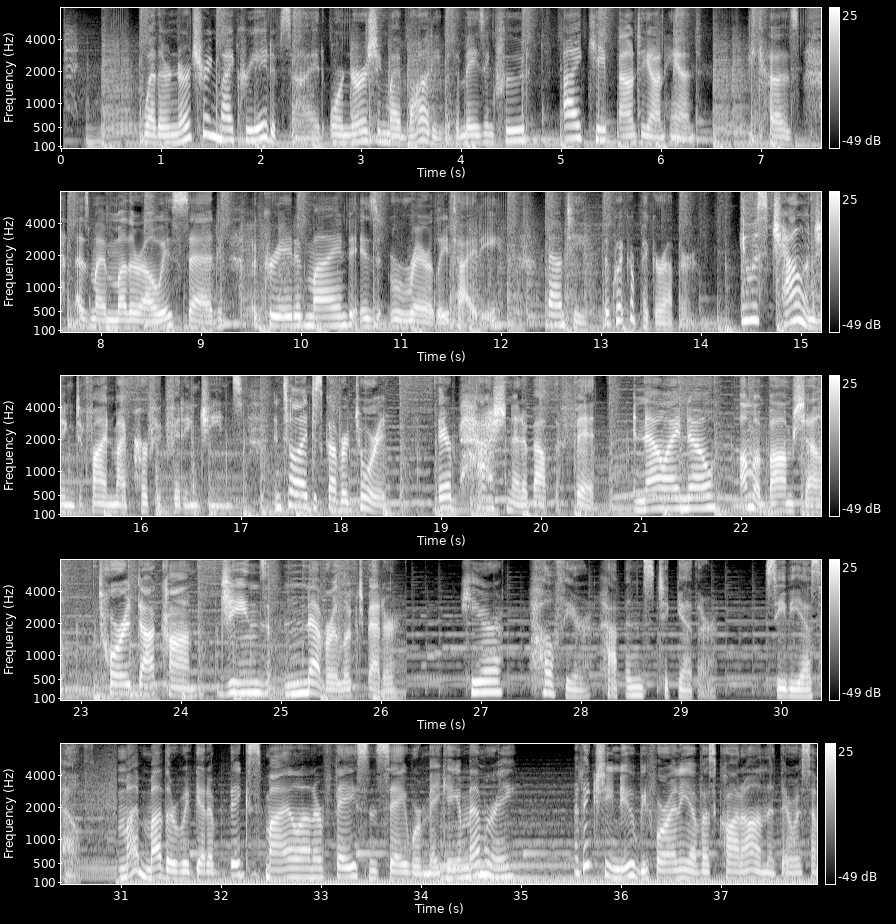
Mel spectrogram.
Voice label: Commercial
